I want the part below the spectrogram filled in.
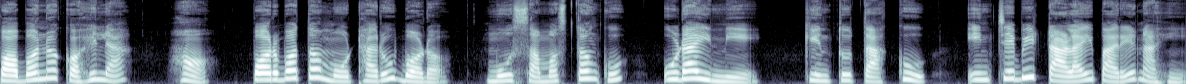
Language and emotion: Odia, neutral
